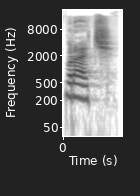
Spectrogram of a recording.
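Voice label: "врач", Komi, female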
